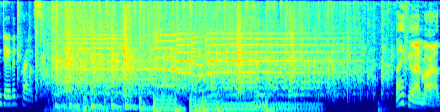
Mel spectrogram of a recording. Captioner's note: applause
